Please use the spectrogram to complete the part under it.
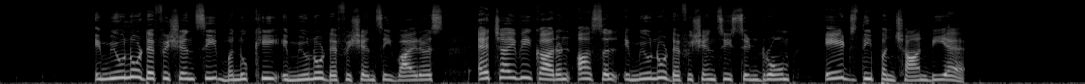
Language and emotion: Dogri, neutral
